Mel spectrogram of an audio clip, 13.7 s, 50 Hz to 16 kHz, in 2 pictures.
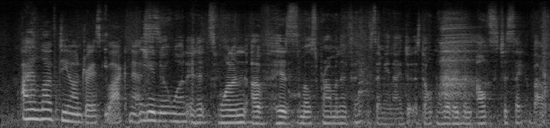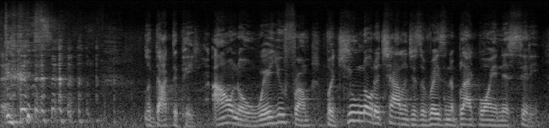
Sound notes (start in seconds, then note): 6.9 laughter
